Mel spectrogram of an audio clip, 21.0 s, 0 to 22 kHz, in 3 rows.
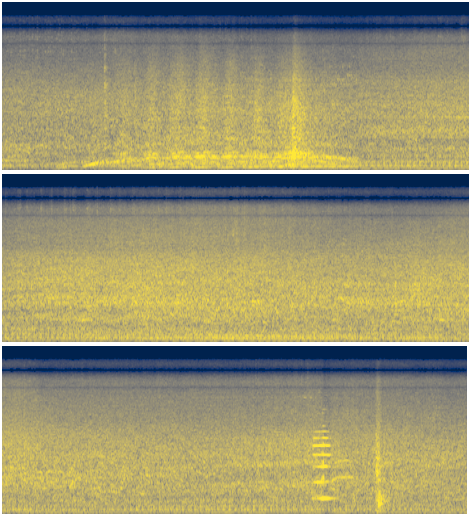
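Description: A classic American V8 car's engine revving up as it pulls away, its pitch climbing for a few seconds, then a steady mix of idling parade cars and crowd noise. Near the end, two short car horn toots.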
